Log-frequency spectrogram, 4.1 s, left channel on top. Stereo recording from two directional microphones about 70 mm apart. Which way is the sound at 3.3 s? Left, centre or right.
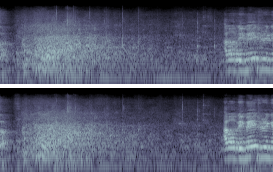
Right.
